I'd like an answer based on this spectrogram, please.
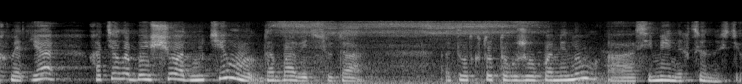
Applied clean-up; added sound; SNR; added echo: none; Hiss; 10 dB; reverberation time 1.6 s.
